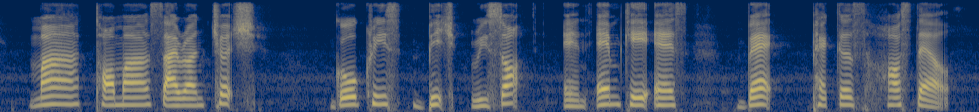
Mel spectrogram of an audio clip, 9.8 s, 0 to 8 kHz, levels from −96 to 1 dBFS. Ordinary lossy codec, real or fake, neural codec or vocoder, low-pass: none; fake; codec, 16 kHz, 16 kbps, FunCodec, trained on Chinese and English, 50 frames a second; 7.2 kHz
